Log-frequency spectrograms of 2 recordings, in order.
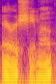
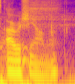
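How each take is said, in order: First: The name is said without a 'ya' syllable. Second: The name is said with a 'ya' syllable. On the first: The speaker calls it wrong. "I called it Arashima the entire time" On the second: The speaker calls it right. "It's Arashiyama"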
